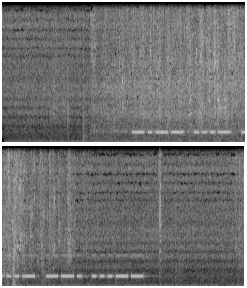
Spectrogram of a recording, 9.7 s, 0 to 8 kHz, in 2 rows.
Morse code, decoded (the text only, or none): YVVG3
